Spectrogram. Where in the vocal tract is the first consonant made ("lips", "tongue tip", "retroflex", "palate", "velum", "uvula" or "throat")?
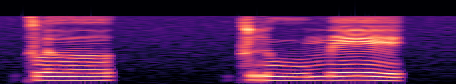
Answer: velum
